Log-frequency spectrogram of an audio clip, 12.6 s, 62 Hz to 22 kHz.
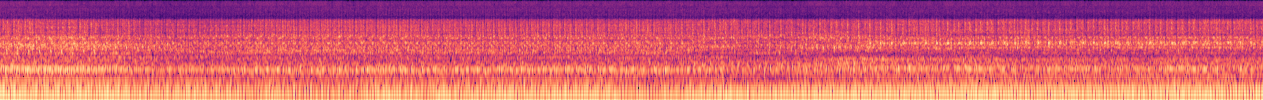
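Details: Lada Largus 1.6 16-valve 129 engine, after hydraulic lifters were replaced, at cold-start idle: rapid even ticking, about three a second, over a hum loud from a torn exhaust flex pipe; the knock goes quiet once warm; cold-start ticking.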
